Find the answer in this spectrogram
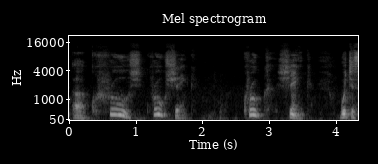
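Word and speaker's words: Cruikshank: versus kren shank K uh CR kru shank Kook shink which is spelled c r u i k s h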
